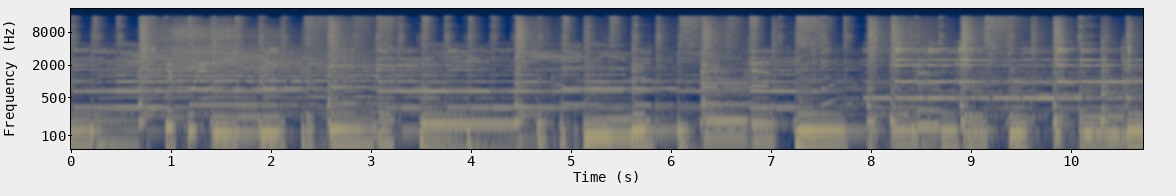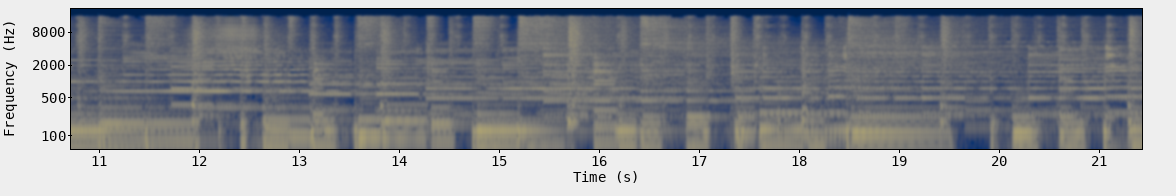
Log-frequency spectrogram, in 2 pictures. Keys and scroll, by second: 1.3 Escape, 1.5 Escape, 1.6 Escape, 3.1 m, 3.2 space, 6.4 Escape, 8.0 Escape, 10.5 m, 10.6 space, 11.4 Escape, 11.6 Escape, 12.8 Escape, 14.6 Escape, 15.4 Escape, 18.0 m, 18.1 space, 19.1 Escape.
